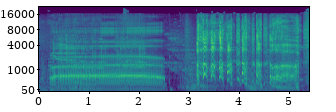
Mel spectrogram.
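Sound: long burp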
